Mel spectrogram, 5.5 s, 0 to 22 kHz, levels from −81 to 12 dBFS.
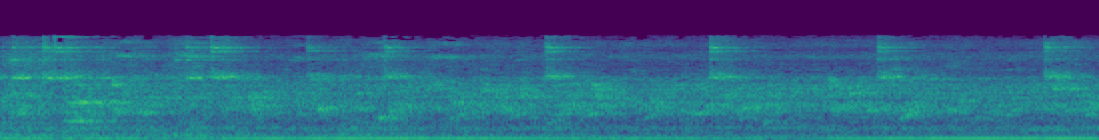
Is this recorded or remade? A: recorded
